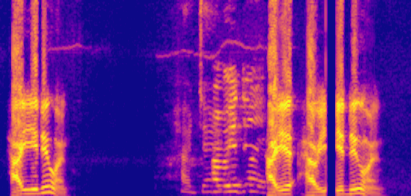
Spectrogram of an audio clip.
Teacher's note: end of a sentence it does it never gets reduced okay when we're normally speaking we often reduce you to yah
